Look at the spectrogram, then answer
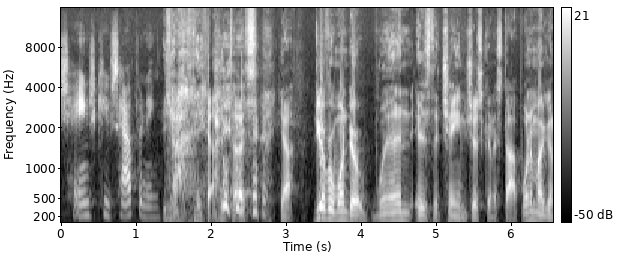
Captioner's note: she chuckles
